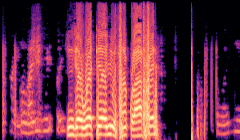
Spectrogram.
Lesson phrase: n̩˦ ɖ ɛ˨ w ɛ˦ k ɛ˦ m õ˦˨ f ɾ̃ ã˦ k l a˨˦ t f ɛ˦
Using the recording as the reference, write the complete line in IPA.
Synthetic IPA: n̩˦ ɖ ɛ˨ w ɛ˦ t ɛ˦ ɲ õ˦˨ s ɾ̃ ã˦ k l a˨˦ f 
